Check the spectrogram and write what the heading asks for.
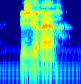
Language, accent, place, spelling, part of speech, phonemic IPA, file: French, France, Lyon, usuraire, adjective, /y.zy.ʁɛʁ/, LL-Q150 (fra)-usuraire.wav
- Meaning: usurious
